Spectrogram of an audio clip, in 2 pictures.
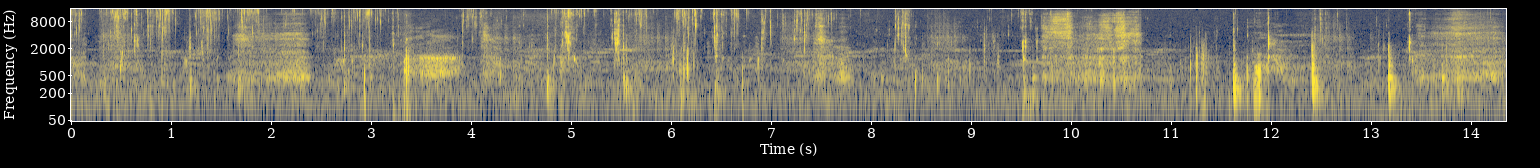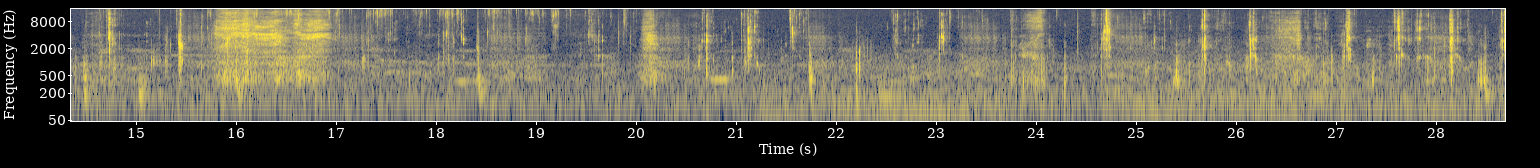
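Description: Close-miked eating of biryani rice and curried chicken by hand: steady wet chewing with many sharp, irregular mouth clicks. A longer, louder stretch of chewing comes a little past halfway.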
